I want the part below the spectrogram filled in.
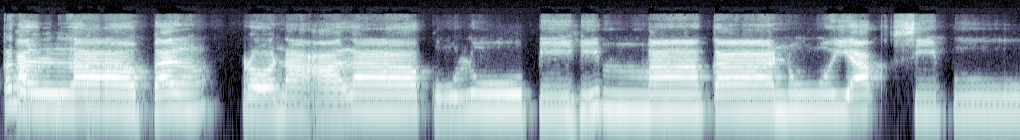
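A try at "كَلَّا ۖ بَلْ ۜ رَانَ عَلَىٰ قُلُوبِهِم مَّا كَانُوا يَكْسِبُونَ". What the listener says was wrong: Iya, ini ada salah satu nih. Ro-nya panjang ini. Rona.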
